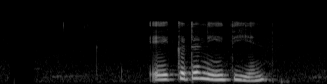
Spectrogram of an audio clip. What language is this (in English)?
Sinhala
